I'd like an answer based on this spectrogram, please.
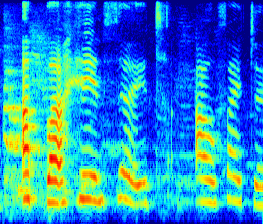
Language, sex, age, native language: Icelandic, female, 9, Icelandic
